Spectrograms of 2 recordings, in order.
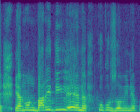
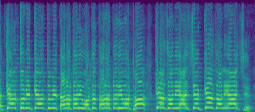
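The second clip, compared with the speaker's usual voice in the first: dog shouting to wake its sleeping master; alarmed shouting; 12 semitones higher, faster than usual. Acted. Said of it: "বাড়িওয়ালা তোলে".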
